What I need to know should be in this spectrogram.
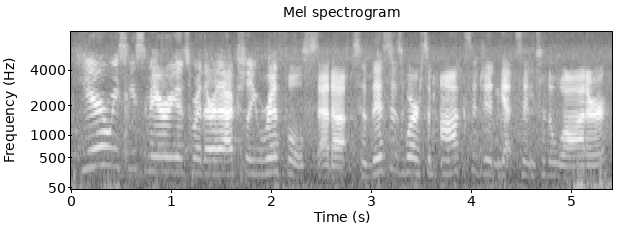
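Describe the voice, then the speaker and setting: Noticeable background noise sits behind a woman talking at a very fast pace with lively intonation. Her fairly high voice shows big swings in loudness. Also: hardly any pauses. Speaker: river tour guide. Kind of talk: guided tour talk outdoors.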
